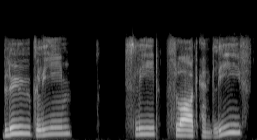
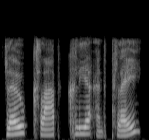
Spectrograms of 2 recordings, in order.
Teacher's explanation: I always have a voiced L. But if I have the words slow, clap, clear, and play, I always have a voiceless L in English.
